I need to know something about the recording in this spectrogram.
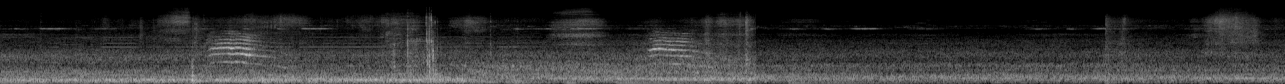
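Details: Stray cat waiting alone for food by the sea on a windy evening after dark, giving two short, rising-falling meows a few seconds apart amid steady wind-like rumble and scattered clicks.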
